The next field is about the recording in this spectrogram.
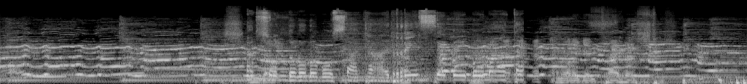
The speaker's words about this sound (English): Somebody playing a guitar, the dog singing along.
